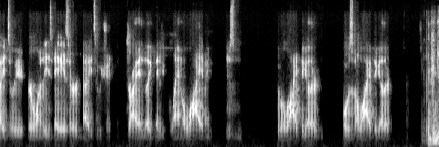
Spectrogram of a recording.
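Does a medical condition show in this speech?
Yes: laryngectomy, electrolarynx.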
